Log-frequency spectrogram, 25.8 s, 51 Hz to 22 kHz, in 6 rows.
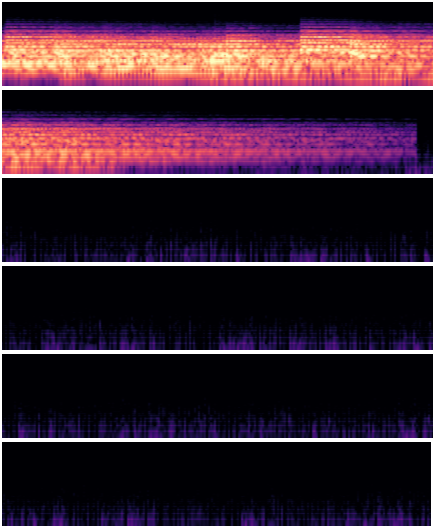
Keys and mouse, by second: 0.7 middle click, 2.2 2, 2.8-5.0 drag, 6.3-8.6 drag, 10.0-11.0 drag, 11.4 f, 13.2 f, 13.7 click, 15.0 click, 16.9 f, 17.4-20.2 drag, 20.4-25.8 drag, 23.7-25.2 middle drag.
